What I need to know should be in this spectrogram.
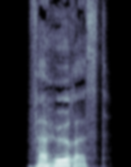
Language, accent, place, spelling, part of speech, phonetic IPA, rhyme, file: German, Germany, Berlin, verhörest, verb, [fɛɐ̯ˈhøːʁəst], -øːʁəst, De-verhörest.ogg
- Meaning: second-person singular subjunctive I of verhören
